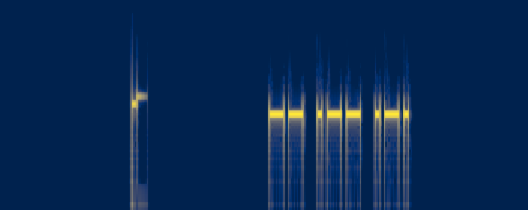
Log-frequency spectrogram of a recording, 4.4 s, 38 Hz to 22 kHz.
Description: Morse code, heard as a keyed tone, about 30 wpm, 700 Hz. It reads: MWR
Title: USA Call Sign Postfixes - 3 Letters 30wpm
